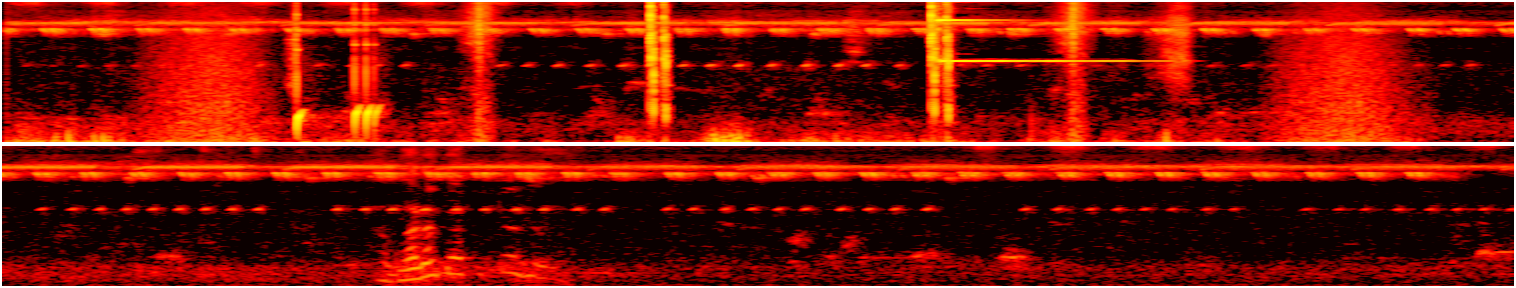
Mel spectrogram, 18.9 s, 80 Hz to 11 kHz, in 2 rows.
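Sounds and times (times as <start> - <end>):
insects chirping: 0.0 - 18.9
sharp clicks: 4.0 - 4.3, 5.8 - 6.0.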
